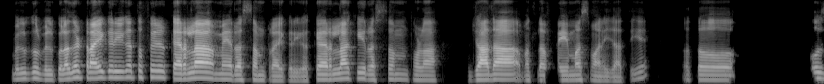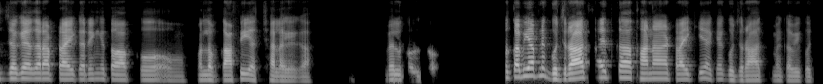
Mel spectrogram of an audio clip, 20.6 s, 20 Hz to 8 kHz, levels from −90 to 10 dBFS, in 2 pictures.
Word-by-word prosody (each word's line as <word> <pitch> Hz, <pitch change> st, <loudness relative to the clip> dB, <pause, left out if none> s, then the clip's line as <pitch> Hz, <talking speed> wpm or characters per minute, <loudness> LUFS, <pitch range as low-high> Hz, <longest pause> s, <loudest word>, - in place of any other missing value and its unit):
बिल्कुल, 155 Hz, +3 st, -6 dB
बिल्कुल। 135 Hz, +1 st, -3 dB
अगर 175 Hz, +5 st, +2 dB
ट्राई 175 Hz, -1 st, +6 dB
करिएगा 180 Hz, +1 st, 0 dB
तो 185 Hz, 0 st, -7 dB
फिर 185 Hz, 0 st, -2 dB
केरल 150 Hz, +2 st, +6 dB, 0.3 s
में 140 Hz, -1 st, +1 dB
रसम 130 Hz, -1 st, -3 dB
ट्राई 110 Hz, -1 st, -3 dB
करिएगा। 110 Hz, 0 st, -10 dB
केरल 135 Hz, +7 st, +2 dB
की 160 Hz, -1 st, -3 dB
रसम 135 Hz, +1 st, -8 dB
थोड़ा 125 Hz, -2 st, -4 dB, 0.4 s
ज़्यादा 130 Hz, +3 st, +4 dB, 0.3 s
मतलब 120 Hz, 0 st, -6 dB
फेमस 125 Hz, +1 st, -3 dB
मानी 105 Hz, -2 st, -7 dB
जाती 100 Hz, +8 st, -12 dB
है। 175 Hz, -, -11 dB, 0.5 s
अ, 125 Hz, -, -16 dB
तो 125 Hz, -1 st, -4 dB, 1.0 s
उस 165 Hz, -3 st, -6 dB
जगह 155 Hz, 0 st, +1 dB
अगर 155 Hz, 0 st, 0 dB
आप 150 Hz, 0 st, -1 dB
ट्राई 140 Hz, 0 st, +3 dB
करेंगे, 145 Hz, +1 st, -8 dB
तो 135 Hz, 0 st, -7 dB
आपको 125 Hz, -4 st, -5 dB, 0.2 s
मतलब 125 Hz, -2 st, -5 dB
काफ़ी 125 Hz, +4 st, 0 dB
अच्छा 120 Hz, -1 st, -6 dB
लगेगा। 105 Hz, -2 st, -8 dB, 1.0 s
बिल्कुल 135 Hz, 0 st, -8 dB
तो -, -, -18 dB, 0.8 s
तो -, -, -7 dB
कभी 200 Hz, +3 st, +3 dB
आपने 230 Hz, +1 st, +1 dB
गुजरात 150 Hz, +1 st, +5 dB
साइड 180 Hz, 0 st, -4 dB
का 180 Hz, -1 st, +2 dB
खाना 155 Hz, 0 st, +1 dB
ट्राई 140 Hz, -2 st, -2 dB
किया 160 Hz, +3 st, -8 dB
क्या, 145 Hz, 0 st, -12 dB
गुजरात 120 Hz, -1 st, -6 dB
में 115 Hz, 0 st, -15 dB
कभी 110 Hz, 0 st, -10 dB
कुछ? -, -, -16 dB
140 Hz, 150 wpm, -24 LUFS, 125-155 Hz, 1.0 s, ट्राई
